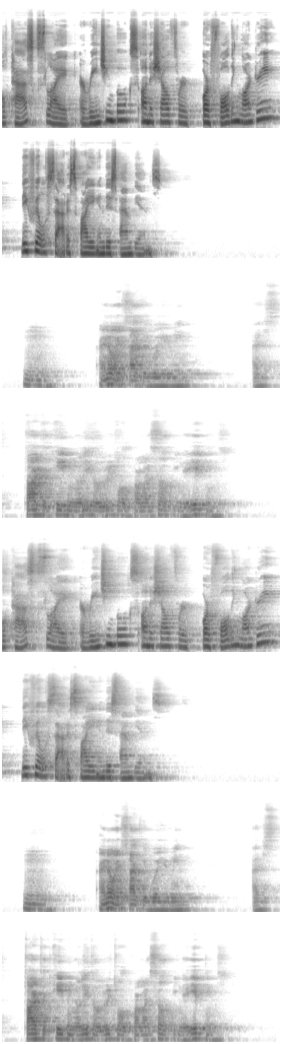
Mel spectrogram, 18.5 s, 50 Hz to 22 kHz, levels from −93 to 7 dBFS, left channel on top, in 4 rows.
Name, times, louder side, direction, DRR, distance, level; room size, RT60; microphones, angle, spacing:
voice 1, 0.0-4.5 5.0-7.3, left 7 dB, 55° left, 15 dB, 0.3 m, -26 dB
voice 2, 9.6-10.0 10.9-12.3 13.4-13.8 14.3-17.6, right 2 dB, 80° right, 2 dB, 0.7 m, -39 dB
8.8 x 7.1 x 3.9 m, 1.1 s
head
